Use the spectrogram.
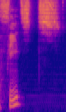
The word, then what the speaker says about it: feasts: So when native speakers are saying this word and they're saying it fast, both S's are still pronounced. Feasts, feasts. If you end up dropping one of the S's, it's really noticeable.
